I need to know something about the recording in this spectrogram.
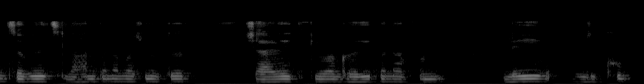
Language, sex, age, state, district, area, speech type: Marathi, male, 18-30, Maharashtra, Sangli, rural, spontaneous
